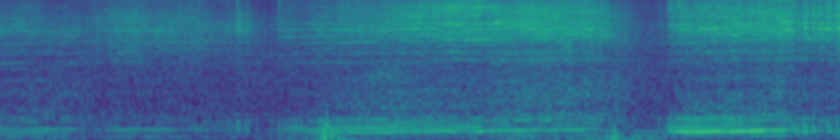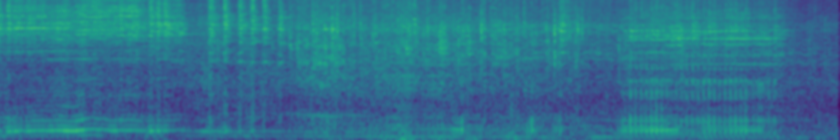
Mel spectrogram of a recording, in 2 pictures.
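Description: Yamaha motocross bike riding up close, its engine revving up and down with the throttle, with a short break in power about three seconds in.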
